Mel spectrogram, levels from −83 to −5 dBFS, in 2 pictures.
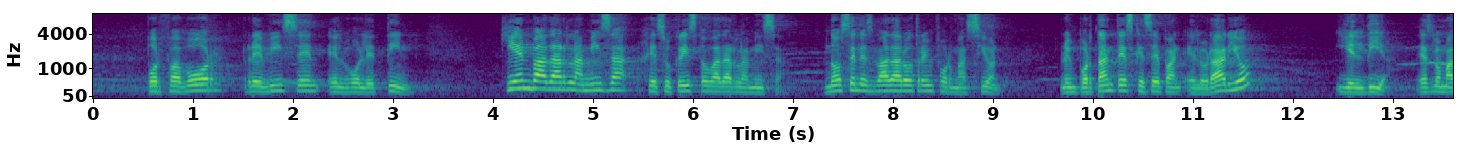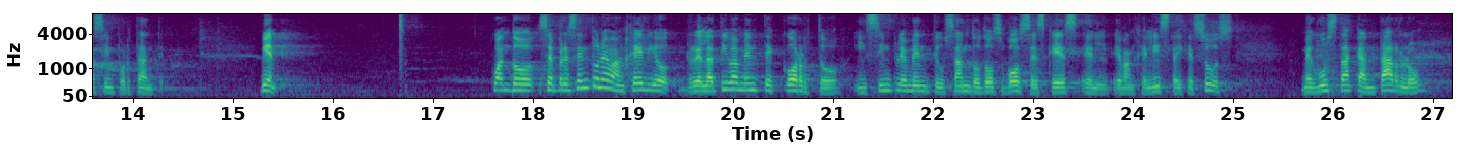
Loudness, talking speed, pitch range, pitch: -26 LUFS, 135 wpm, 140-180 Hz, 155 Hz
